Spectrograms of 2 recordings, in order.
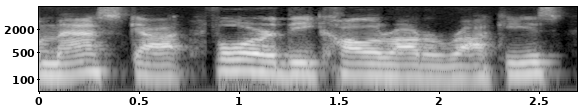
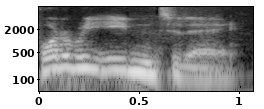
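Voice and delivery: usual speaking voice

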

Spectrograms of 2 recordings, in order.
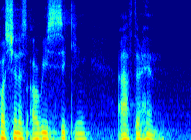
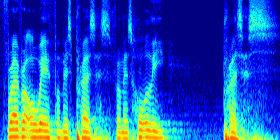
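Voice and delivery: forceful preaching; 5 semitones higher, 9 dB louder than usual. Acted. Preacher pleading at full force.

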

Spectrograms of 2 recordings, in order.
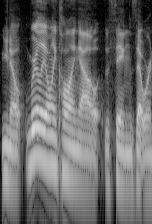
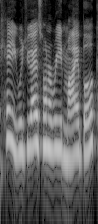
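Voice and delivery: high eager plea. Retold or imitated. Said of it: "now I'm like".

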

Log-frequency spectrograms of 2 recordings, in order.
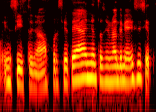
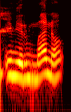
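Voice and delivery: ordinary talk

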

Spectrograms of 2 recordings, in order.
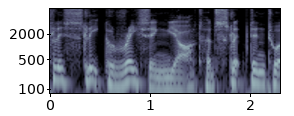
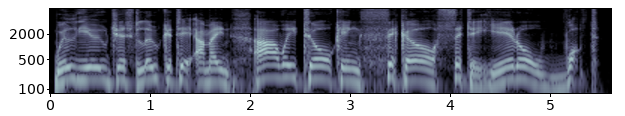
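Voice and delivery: higher-pitched, scornful dog voice; sneering; 6 semitones higher than usual. A narrator's reading. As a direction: sneer it in exasperation. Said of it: "sneered Gaspode".

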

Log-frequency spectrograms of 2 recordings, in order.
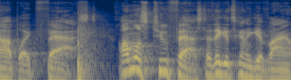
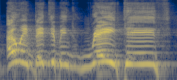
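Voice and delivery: mocking critics; 10 semitones higher, 5 dB louder than usual.

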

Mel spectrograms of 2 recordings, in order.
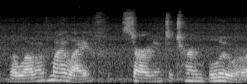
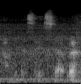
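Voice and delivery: hushed doctor quote; 10 dB quieter, faster than usual. Retold or imitated. Doctor's verdict quoted dryly.

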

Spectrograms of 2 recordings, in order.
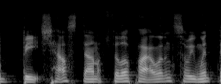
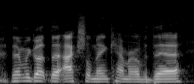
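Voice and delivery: normal talking voice

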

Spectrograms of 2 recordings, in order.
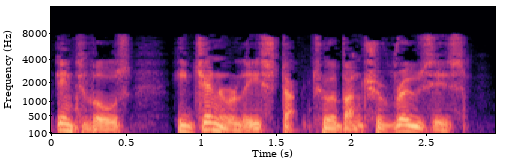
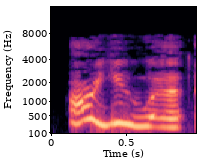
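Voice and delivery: put-on much higher, louder, halting young constable; nervous; 4 dB louder than usual. A narrator's reading. Feeney behind Vimes in the dark, nervous. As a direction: hesitate anxiously in a high-pitched voice. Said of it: "came the nervous voice of Feeney".

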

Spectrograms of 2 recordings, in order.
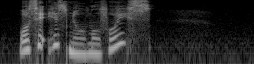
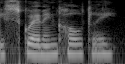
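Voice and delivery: ordinary delivery

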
